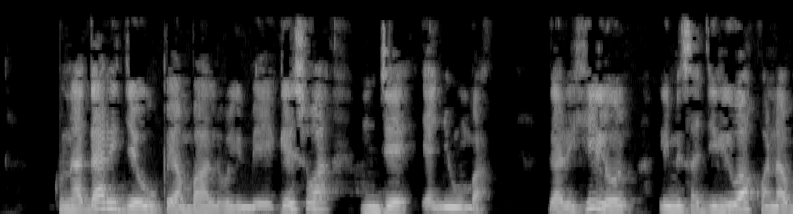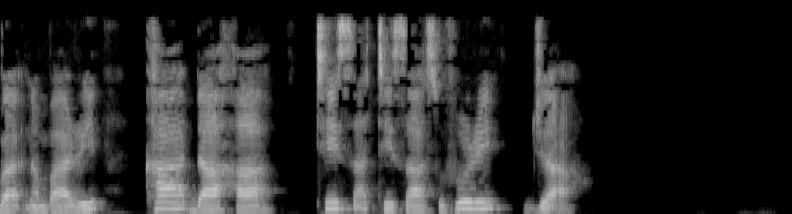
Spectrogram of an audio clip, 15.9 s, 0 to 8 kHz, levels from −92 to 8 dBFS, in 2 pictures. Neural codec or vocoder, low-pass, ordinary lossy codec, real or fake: none; 7.2 kHz; MP3, 32 kbps; real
